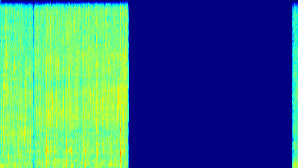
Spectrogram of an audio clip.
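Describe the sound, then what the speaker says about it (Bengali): Fish fries in hot oil with a dense crackling sizzle for about two and a half seconds, then cuts to silence before the sizzle briefly returns at the end, with no voices. "এইভাবে এই পিঠ ও পিঠ করে ভেজে নিব।"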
